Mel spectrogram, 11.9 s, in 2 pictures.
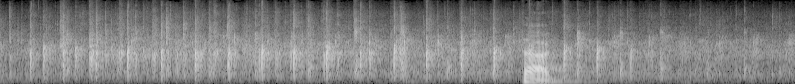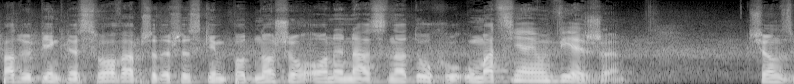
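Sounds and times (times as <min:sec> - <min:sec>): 
audience applause: 0:00.0 - 0:08.6
speech: 0:03.9 - 0:04.4, 0:06.0 - 0:10.8, 0:11.6 - 0:11.9.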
